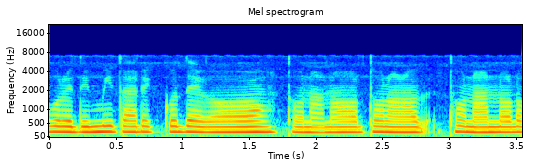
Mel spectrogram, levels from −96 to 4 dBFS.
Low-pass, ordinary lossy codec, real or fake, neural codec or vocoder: 7.2 kHz; none; real; none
